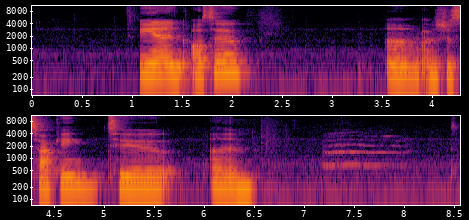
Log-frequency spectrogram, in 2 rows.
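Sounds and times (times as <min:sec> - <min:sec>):
low steady hum: 0:00.0 - 0:08.5
speech: 0:01.1 - 0:02.2, 0:03.6 - 0:06.6
cat meowing: 0:07.2 - 0:08.2.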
